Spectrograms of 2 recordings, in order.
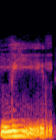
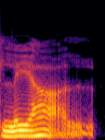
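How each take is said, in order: First: The vowels are pronounced the English way. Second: The vowels are pronounced the Spanish way. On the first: The speaker calls it wrong. "it is not leal" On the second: The speaker calls it right. "it is leal"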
